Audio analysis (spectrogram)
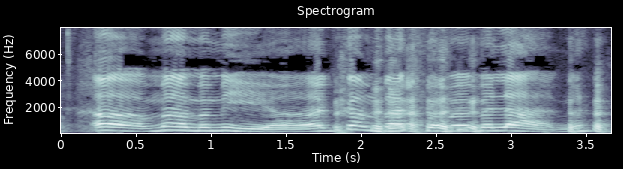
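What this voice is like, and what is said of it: Put-on Italian accent. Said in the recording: “Can you do an Italian accent? ... Perfect.”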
